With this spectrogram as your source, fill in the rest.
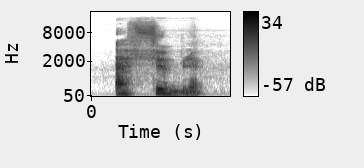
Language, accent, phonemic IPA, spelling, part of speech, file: French, Canada, /a.fybl/, affublent, verb, LL-Q150 (fra)-affublent.wav
- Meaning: third-person plural present indicative/subjunctive of affubler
